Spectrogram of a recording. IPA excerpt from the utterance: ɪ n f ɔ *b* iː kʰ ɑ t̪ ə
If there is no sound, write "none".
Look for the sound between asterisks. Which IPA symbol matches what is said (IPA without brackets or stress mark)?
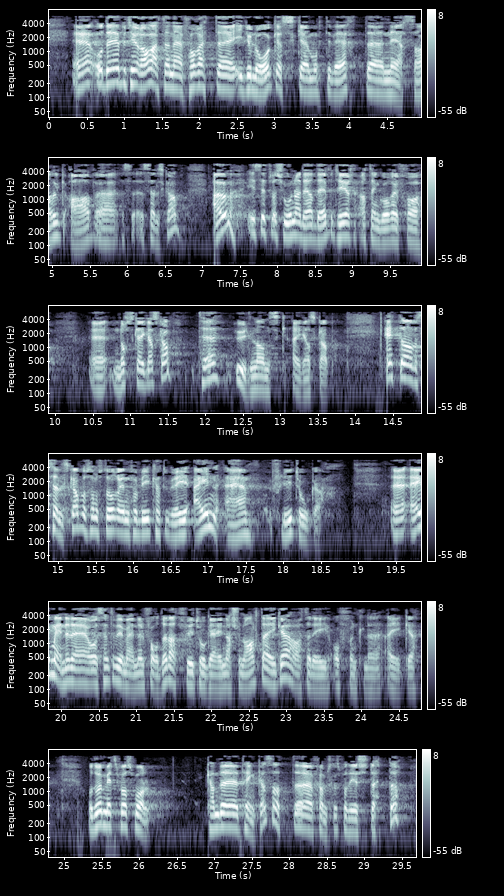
b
